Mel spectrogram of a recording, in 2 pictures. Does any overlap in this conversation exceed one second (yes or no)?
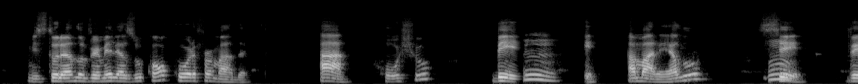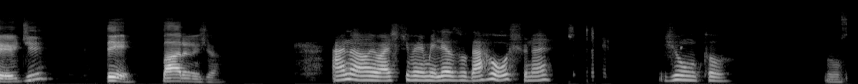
no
